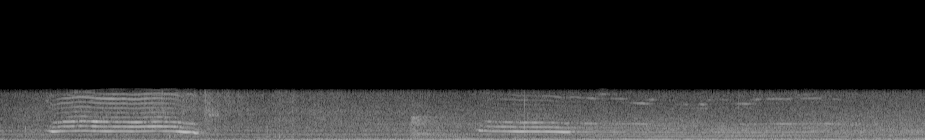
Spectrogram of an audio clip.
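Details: Domestic cats quarrelling: two long drawn-out tonal wails, the first sliding downward near the two-second mark, the second a lower sustained moan after a pause, over a steady low hum.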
